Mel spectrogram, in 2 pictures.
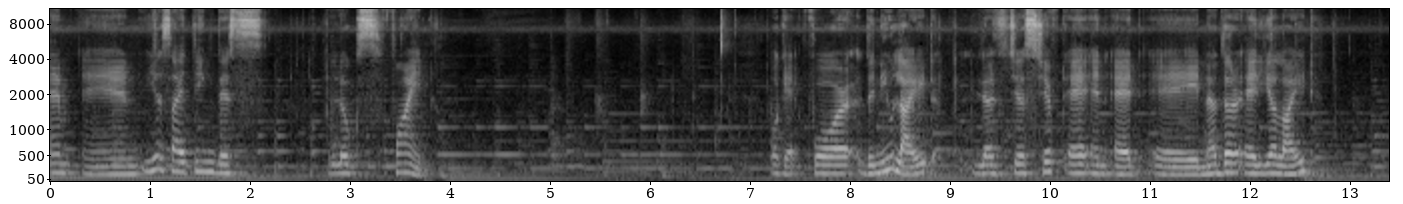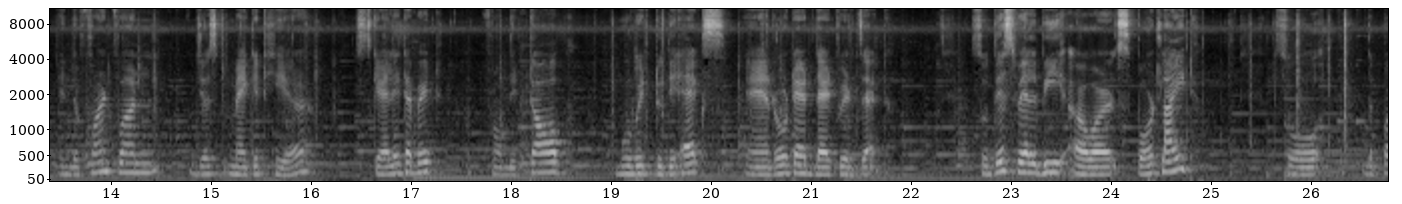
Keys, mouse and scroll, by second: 2.8 z, 8.4 click, 9.1 shift+a, 11.8 click, 12.9 3, 13.5 g, 14.1 click, 14.5 r, 15.1 click, 15.2 g, 15.6 click, 16.3 s, 16.6 click, 17.4 middle click, 18.0 7, 19.0-20.7 typing, 20.1 click, 21.5 click, 21.9 middle click, 22.4 g, 22.9 click.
